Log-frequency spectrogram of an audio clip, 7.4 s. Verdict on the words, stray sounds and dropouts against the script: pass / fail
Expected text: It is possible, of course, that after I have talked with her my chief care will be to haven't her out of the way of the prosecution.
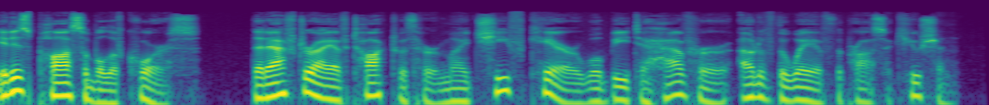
fail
